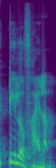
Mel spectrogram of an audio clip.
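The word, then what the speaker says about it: Ptilophyllum: Is your ग्लॉसोप्टेरिस and start from the P which is your टिलोफाइलम, ठीक है, P silent है वहां पे।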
